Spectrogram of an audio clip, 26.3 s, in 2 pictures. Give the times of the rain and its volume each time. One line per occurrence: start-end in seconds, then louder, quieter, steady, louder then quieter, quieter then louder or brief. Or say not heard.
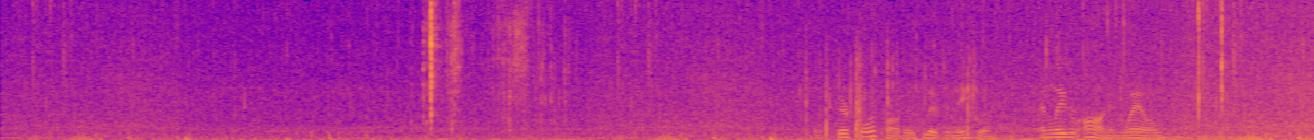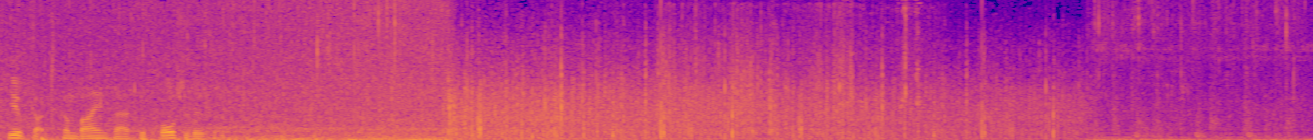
0.0-26.2 louder then quieter.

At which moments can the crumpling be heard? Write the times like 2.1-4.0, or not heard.
8.0-9.9, 19.6-21.7.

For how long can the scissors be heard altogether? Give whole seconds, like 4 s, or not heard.
4 s.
